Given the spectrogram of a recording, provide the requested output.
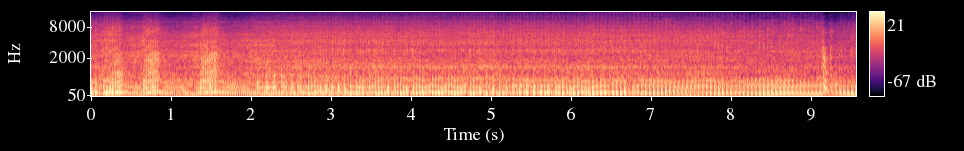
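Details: Restored Honda XR75, sat about five years and wouldn't start, just started after two kicks; small single-cylinder thumps settling to a steady even idle after throttle blips, no knocks or rattles. Normal idle.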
